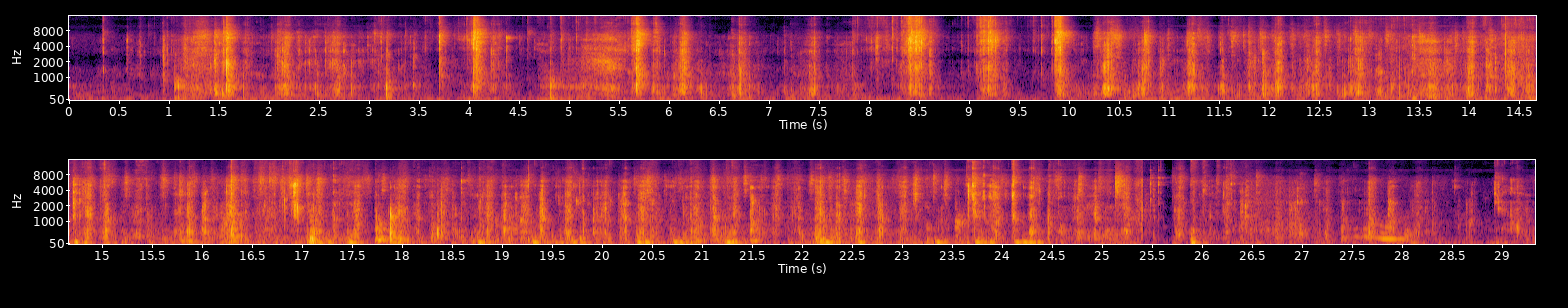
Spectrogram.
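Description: Close-miked eating: crunching and chewing a napa cabbage leaf wrap of boiled pork and spicy rice, with wet mouth clicks. The crunches are loudest in the first ten seconds, then settle into steadier chewing.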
